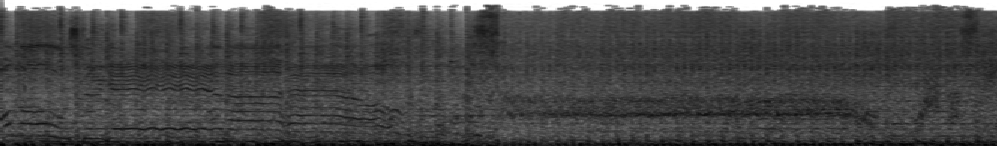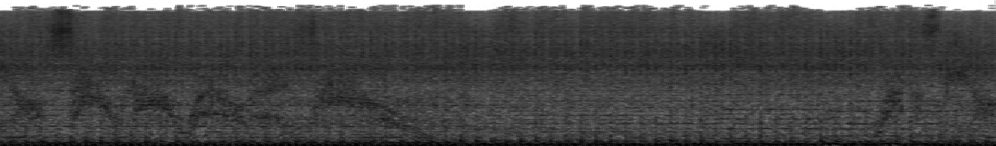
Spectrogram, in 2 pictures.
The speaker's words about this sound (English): And he actually sings most of the song, although like there are some screaming parts in it.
